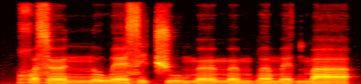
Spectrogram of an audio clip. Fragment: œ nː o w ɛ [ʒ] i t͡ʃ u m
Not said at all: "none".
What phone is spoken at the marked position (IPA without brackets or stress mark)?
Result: z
